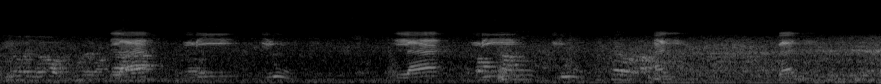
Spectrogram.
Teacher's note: Landasan atau tempat menempel tepi lidah bagian depan adalah gusi atas. Keluar dari sini 1 huruf, yaitu lam.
